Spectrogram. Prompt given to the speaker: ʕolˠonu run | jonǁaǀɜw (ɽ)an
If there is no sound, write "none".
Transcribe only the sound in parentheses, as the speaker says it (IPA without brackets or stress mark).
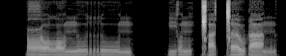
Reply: ɽ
